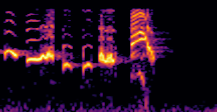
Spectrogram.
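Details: A short, loud phrase by an orange-headed thrush: slurred whistles stepping downward and up again, ending in a high bright flourish, with no other sounds.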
